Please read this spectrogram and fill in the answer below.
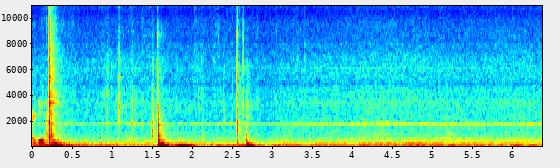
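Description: Playing cards laid down one at a time on a table, making a few soft taps and knocks in the first three seconds. A faint steady hum runs underneath.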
